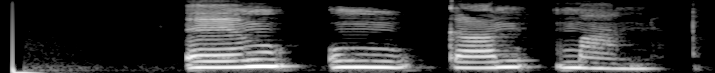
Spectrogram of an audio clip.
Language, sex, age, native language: Icelandic, female, 8, Icelandic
